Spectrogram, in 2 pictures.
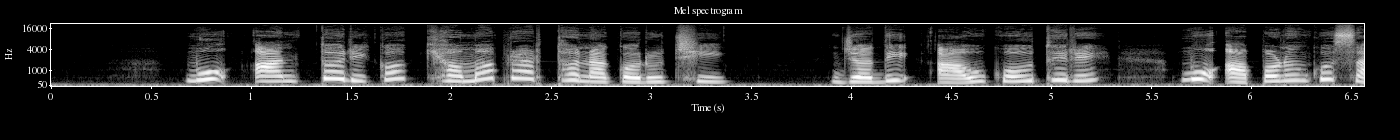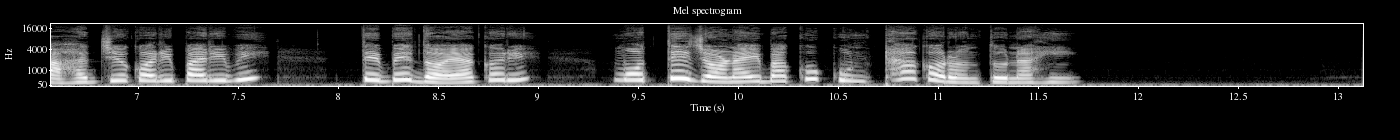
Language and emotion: Odia, sad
